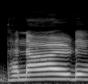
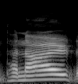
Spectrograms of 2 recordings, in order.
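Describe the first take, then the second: No difference in how they are said.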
